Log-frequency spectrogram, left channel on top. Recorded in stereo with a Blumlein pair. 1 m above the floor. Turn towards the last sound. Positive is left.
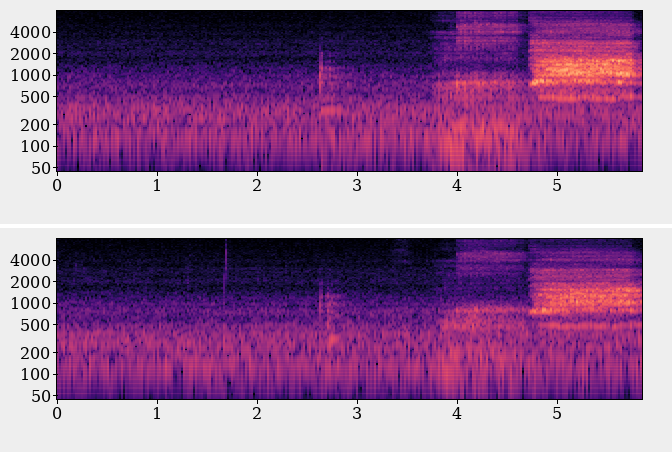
turn(degrees=70)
